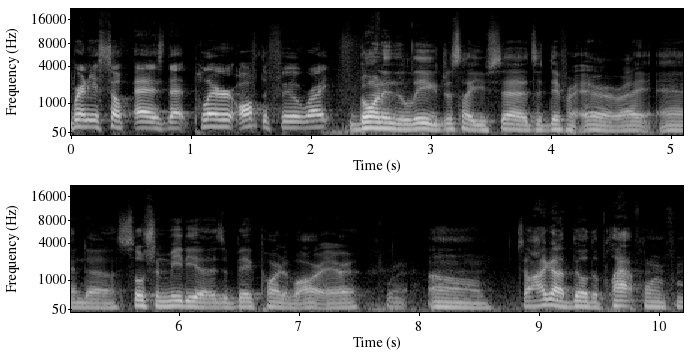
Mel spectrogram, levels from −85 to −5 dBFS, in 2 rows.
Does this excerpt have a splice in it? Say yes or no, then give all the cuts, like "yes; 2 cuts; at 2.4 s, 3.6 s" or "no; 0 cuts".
yes; 1 cut; at 2.2 s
